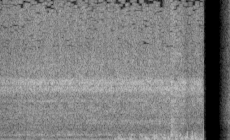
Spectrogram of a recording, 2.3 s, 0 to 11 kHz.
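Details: Honda Click 125 scooter after engine overhaul for a connecting-rod knock, warming up slightly: small single settles into a steady, even idle, no knocking or tapping; sounds healthy after repair.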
